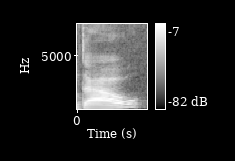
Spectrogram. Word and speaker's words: Tao: Shell says, how do you spell Tao? It's T-A-O, but it's pronounced D-A-O. Confusing, I know.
